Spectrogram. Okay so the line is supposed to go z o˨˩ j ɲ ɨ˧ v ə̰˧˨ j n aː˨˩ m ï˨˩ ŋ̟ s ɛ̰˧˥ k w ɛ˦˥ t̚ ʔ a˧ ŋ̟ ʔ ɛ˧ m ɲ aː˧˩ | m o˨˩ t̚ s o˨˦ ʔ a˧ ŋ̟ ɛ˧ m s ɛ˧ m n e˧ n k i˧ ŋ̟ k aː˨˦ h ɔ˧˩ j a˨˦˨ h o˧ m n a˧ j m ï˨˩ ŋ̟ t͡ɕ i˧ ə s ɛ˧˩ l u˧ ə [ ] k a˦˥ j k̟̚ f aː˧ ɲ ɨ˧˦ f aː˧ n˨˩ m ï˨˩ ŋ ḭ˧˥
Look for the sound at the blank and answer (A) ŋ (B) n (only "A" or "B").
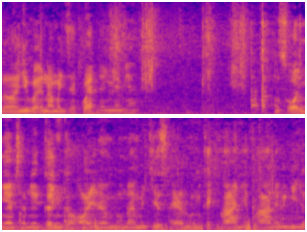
B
